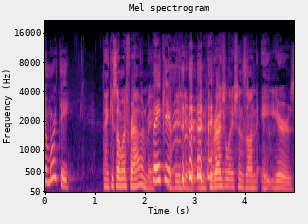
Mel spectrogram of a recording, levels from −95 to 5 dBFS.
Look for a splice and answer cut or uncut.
cut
